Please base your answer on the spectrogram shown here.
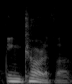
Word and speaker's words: Incarnatha: Anyway, focusing on Incarnatha, that's the correct pronunciation, right?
